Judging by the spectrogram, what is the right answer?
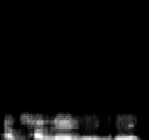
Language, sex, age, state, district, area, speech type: Hindi, female, 60+, Uttar Pradesh, Chandauli, urban, conversation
